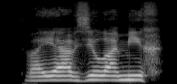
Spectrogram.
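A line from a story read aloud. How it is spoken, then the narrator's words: Hiss. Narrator (Russian): прошипел Сава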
